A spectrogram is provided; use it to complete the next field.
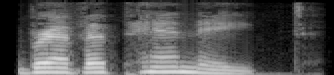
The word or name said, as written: brevipennate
